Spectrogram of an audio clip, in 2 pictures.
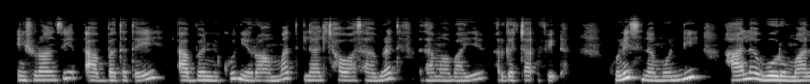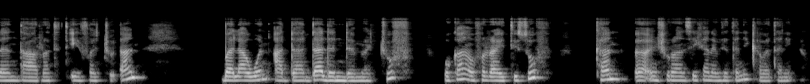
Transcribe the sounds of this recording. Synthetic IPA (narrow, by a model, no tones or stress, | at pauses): ʔɪnʃʊɾaːnsiːᶑaːbːɐt̪ɐt̪ɐʔeːᶑaːbːɐnːɪkʊnjɛɾoːɐmːɐt̪ːɪlaːlt͡ʃɐ̥hɐwaːsaːbɪɾɐt̪ːɪfɐɐt̪ɐmaːbaːjʔeːɐɾɡɐt͡ʃːaːᶑʊfeːᶑɐ̥kʊnɪsnɐmo̞ːnːɪhaːlɐboːɾʊmːaːlɐnt̪aʔːɪrːɐt̪ːɪ̥t̪ʼɪeːfːɐt͡ʃːuːᶑaːn | bɐlaːwːɐnɐd̪ːɐd̪ːaːd̪ɐnd̪ɐmɐt͡ʃːuːf | okaːnɔfɪrːaːjɪt̪ːɪsuːf | kɐnɪnʃʊɾaːnsiːkɐnɐmɪt̪ɐt̪ɐniːkʼɐbɐt̪ɐniːᶑɐ̥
